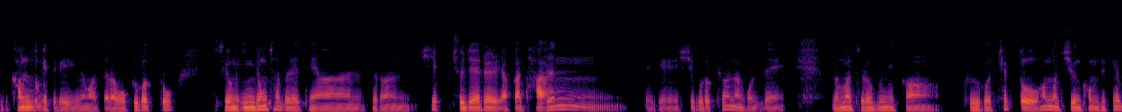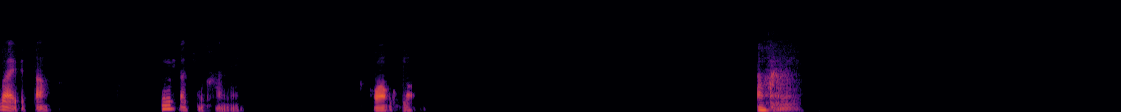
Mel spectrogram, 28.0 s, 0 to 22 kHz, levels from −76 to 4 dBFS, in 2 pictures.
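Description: At 0.37 to 0.60 s, 4.47 to 4.55 s, 6.77 to 6.95 s, 9.45 to 9.55 s and 18.97 to 19.17 s, the speech shows VoIP packet loss concealed by the speech codec, here Speex. The decoder fills each gap by repeating its last pitch and spectral shape while lowering the gain. The sound is a brief buzzy or noisy smear that dies away. On a spectrogram, harmonics run flat and fade. In the waveform, the envelope sags before recovering. The first burst covers about 160 ms, in runs up to 60 ms.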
